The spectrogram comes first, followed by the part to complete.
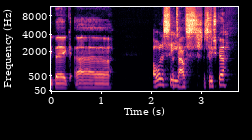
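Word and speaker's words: Batushka: Patushka. Yeah. That's how you pronounce their name.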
